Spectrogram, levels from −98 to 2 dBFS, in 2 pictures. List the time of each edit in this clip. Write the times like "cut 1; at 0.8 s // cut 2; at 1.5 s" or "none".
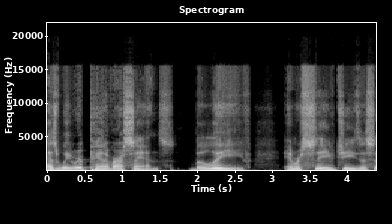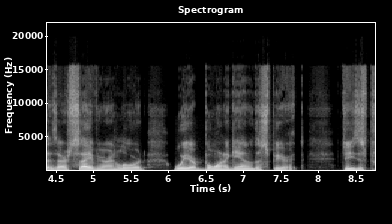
none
